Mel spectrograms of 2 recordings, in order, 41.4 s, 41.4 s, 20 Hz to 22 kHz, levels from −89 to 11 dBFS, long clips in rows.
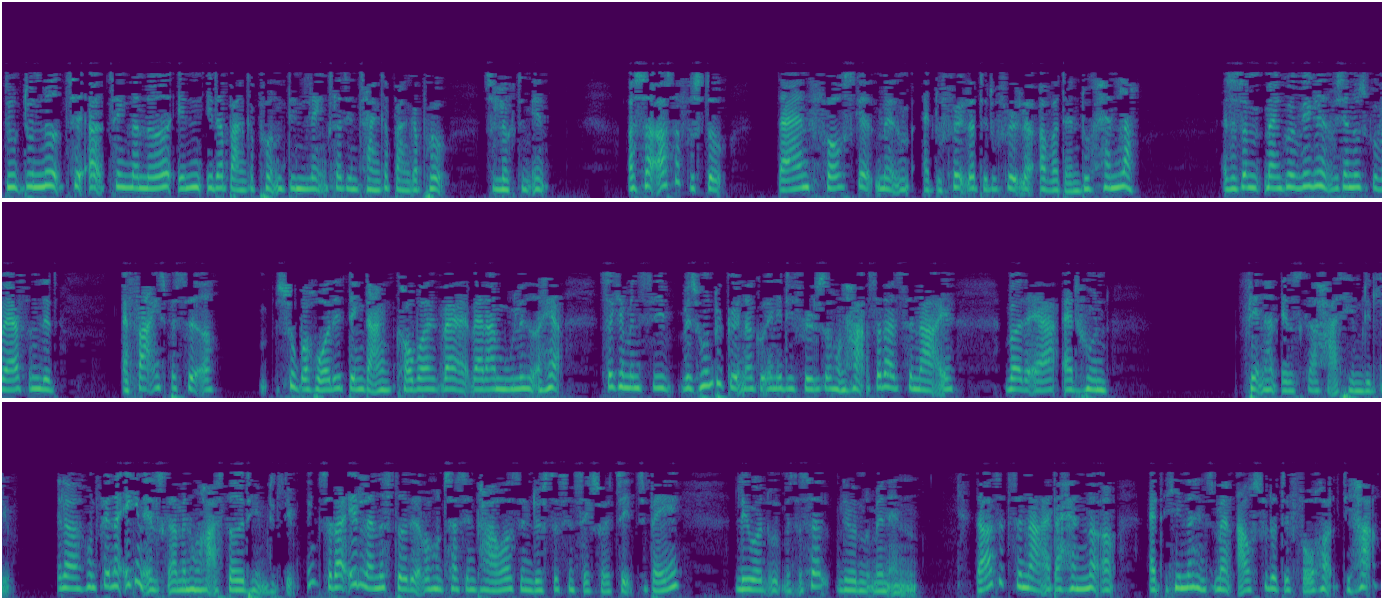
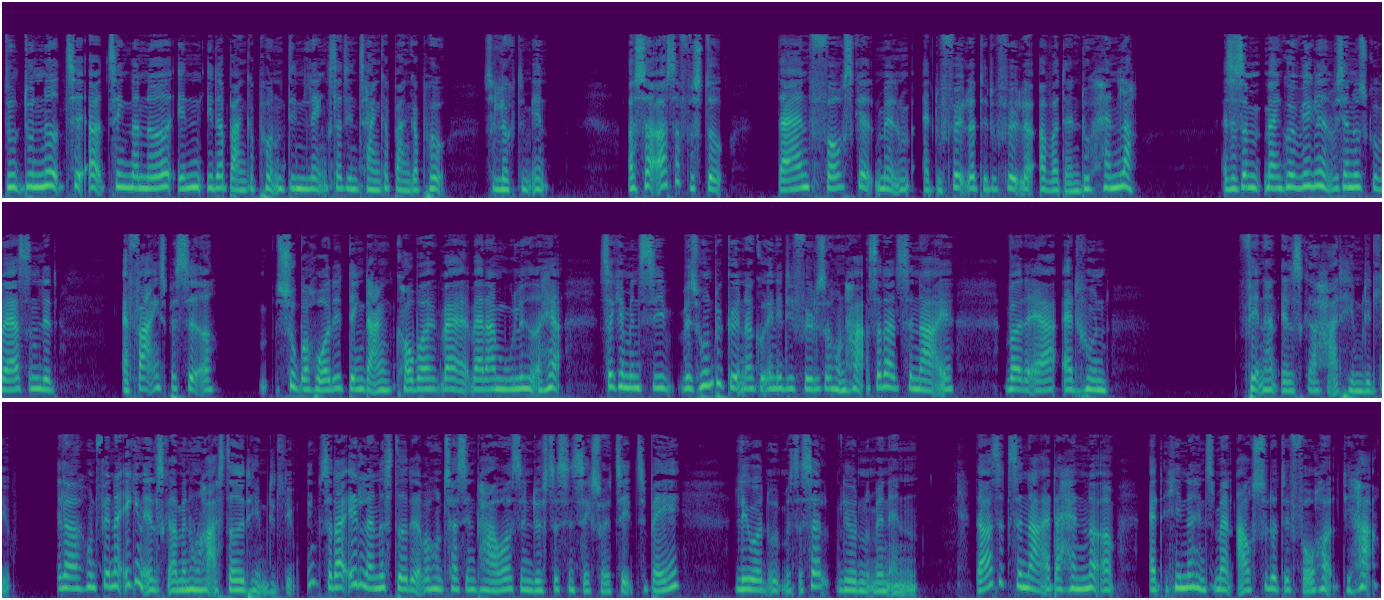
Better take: second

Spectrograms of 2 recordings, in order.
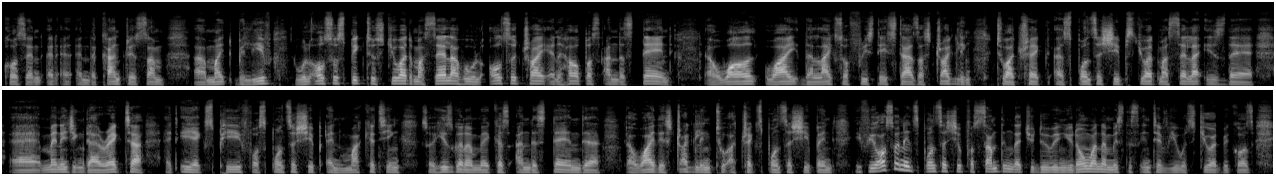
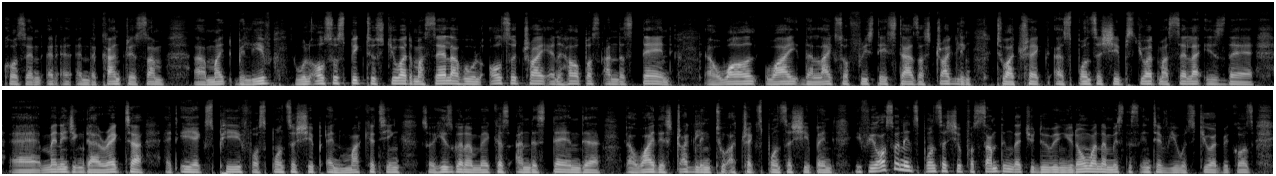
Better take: second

